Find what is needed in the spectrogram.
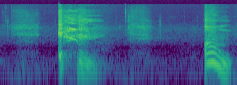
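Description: A person coughing and clearing their throat: a breathy rasp, a short voiced grunt with falling pitch about half a second in, then another rasp.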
